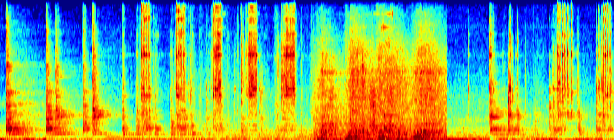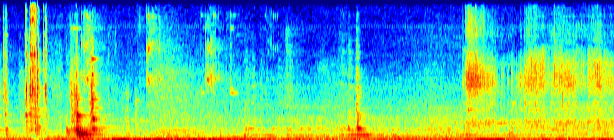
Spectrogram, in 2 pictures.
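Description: Ratchet wrench loosening bolts on a car's front suspension, caliper and caliper bracket during an adjustable spring sleeve install, heard as repeated close clicking bursts over a low steady hum.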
